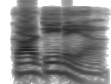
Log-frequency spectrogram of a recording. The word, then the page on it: gardenia: American English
